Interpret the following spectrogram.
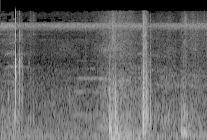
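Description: Footsteps and light knocks on the fiberglass floor of a boat hull: four short, separate thuds and clicks, a single one just after the start and three more in the second half.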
